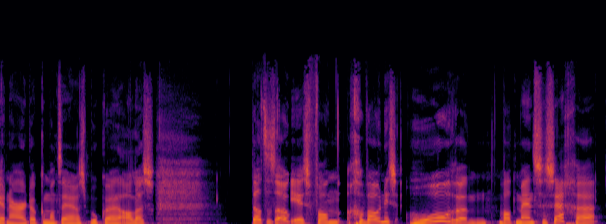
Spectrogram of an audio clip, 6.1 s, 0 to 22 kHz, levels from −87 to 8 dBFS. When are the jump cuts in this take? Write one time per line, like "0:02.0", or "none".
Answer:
0:02.9
0:04.0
